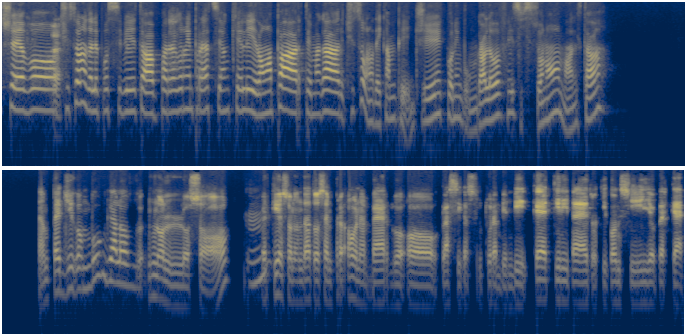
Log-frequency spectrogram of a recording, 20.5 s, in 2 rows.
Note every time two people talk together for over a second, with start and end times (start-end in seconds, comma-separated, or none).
none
